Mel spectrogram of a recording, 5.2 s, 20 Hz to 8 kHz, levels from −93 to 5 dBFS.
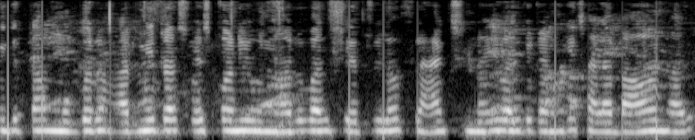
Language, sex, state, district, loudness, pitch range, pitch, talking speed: Telugu, female, Andhra Pradesh, Guntur, -13 LUFS, 210-225 Hz, 220 Hz, 160 wpm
